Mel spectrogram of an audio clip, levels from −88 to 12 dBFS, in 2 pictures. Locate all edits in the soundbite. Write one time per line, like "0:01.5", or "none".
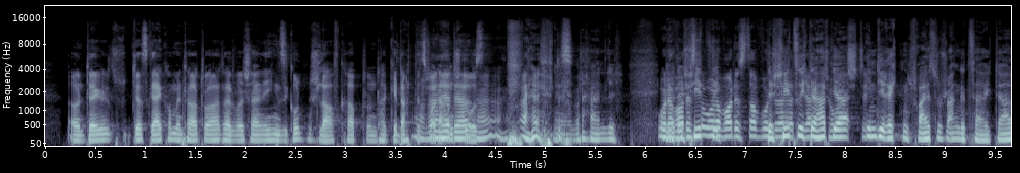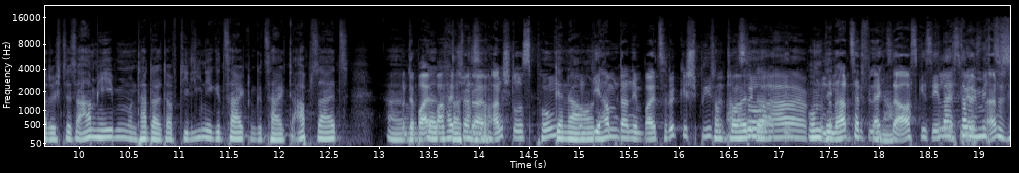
none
